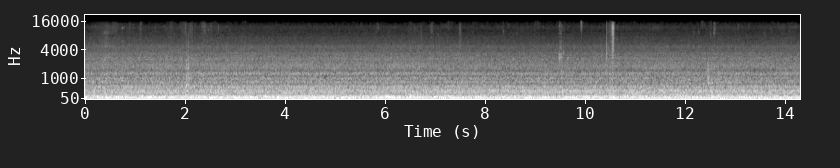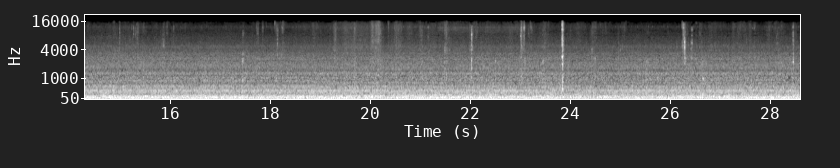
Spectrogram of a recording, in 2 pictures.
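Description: Steady low rumble of a car idling, heard from inside the cabin, with a few small clicks on top.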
